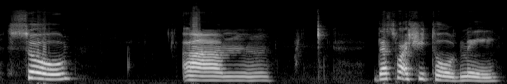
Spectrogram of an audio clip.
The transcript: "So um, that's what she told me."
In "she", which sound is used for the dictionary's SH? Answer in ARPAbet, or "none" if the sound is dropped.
SH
